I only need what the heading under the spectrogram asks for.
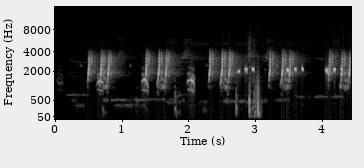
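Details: Common quail call from a quail cassette recording: short three-note bursts, sharp and repeated about once a second, mixed with other thin whistles and a brief clatter in the middle.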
